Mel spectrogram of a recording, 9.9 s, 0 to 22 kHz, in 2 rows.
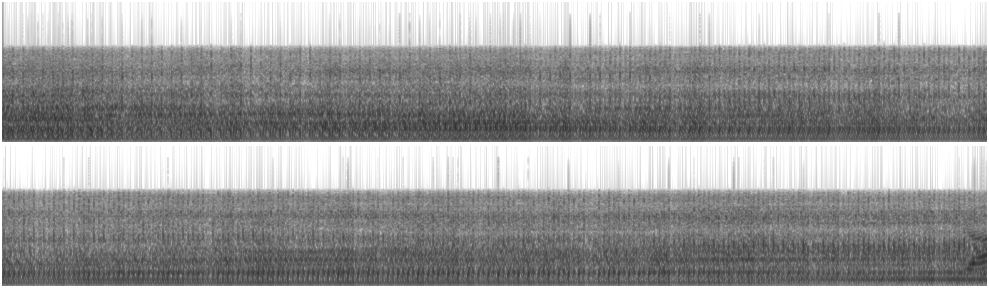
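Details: Snapper LT16 lawn tractor idling right after a cold start (sat all night, cold muffler, no battery charger, choke used): small single-cylinder engine steady and even, no knocks or misses; runs healthy.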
